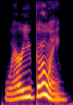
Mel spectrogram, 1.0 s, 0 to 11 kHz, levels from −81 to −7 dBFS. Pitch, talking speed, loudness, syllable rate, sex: 230 Hz, 245 wpm, -14 LUFS, 7.0 syllables/s, female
